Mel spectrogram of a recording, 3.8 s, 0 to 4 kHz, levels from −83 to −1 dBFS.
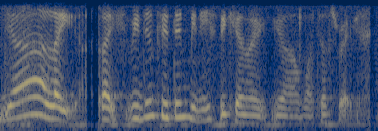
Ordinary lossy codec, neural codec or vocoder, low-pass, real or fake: Opus, 16 kbps; none; 3.6 kHz; real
